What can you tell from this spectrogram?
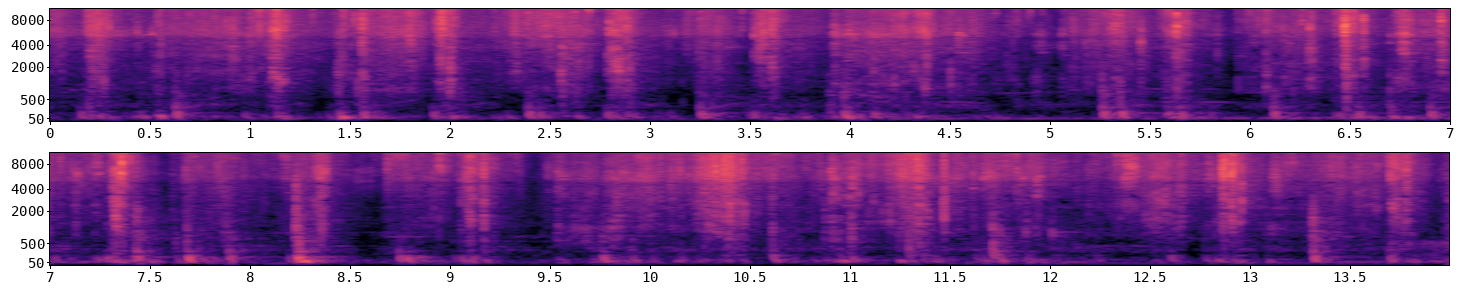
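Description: Hands kneading soft naan dough in a stainless-steel bowl while oil is worked into it: irregular dull knocks and thumps, several a second, with one louder thump about eight seconds in.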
